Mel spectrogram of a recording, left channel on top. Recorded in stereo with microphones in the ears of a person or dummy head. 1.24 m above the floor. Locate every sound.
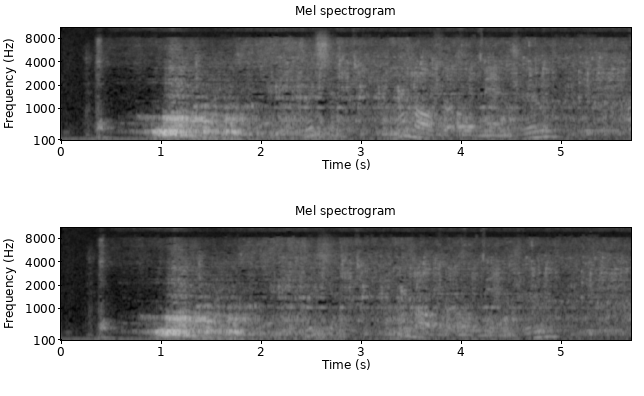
2.4 s a man speaking: 70° left (ahead or behind), 1.4 m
